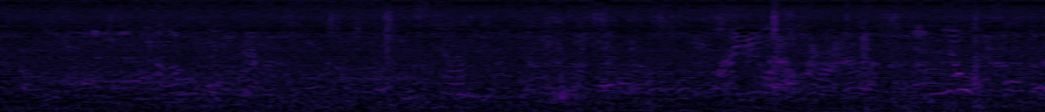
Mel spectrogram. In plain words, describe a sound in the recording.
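Young people's voices chatter faintly in the distance, outdoors.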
